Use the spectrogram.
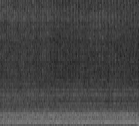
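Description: Live steam engine of an RC model launch starting up outdoors, a loud, steady mechanical chuffing and whirring hum that runs continuously and close by with no talk.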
